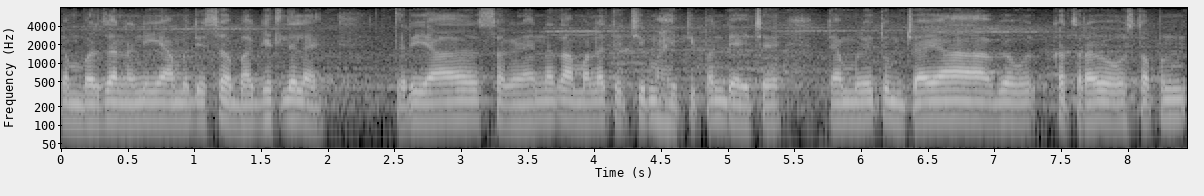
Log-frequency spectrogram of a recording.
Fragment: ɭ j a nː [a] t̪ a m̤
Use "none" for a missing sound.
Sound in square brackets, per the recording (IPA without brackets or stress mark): a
